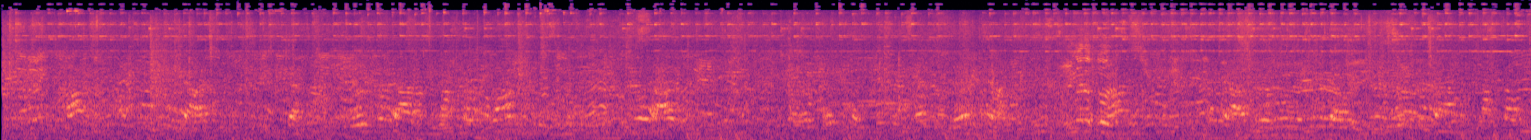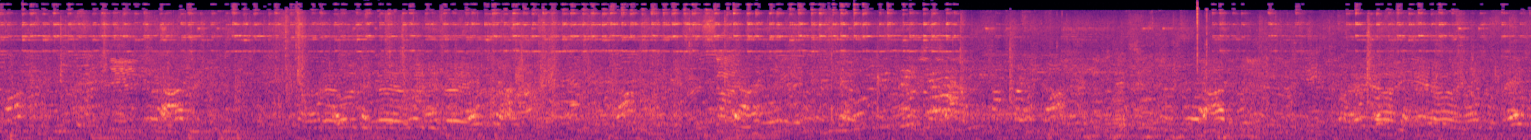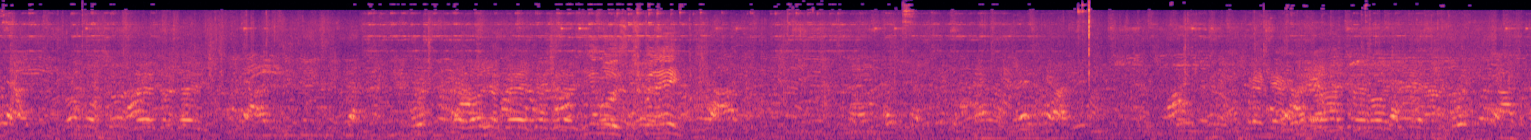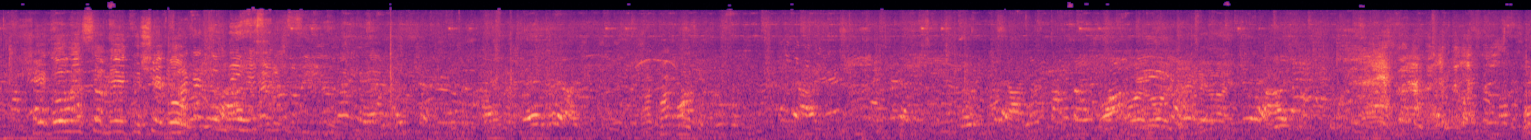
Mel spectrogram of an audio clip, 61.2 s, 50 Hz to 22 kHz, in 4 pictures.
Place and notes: {
  "title": "São José, Recife - Pernambuco, Brazil - Cristhimas Week 2012- Afternoon",
  "date": "2012-12-22 16:06:00",
  "description": "Field Recording using a H4n Mics at Cristhimas Week",
  "latitude": "-8.07",
  "longitude": "-34.88",
  "altitude": "12",
  "timezone": "America/Recife"
}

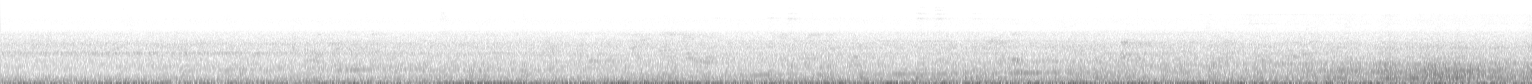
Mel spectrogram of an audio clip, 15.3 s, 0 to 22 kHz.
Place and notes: {
  "title": "Tamsui Line, Taipei City - Tamsui Line (Taipei Metro)",
  "date": "2014-02-06 12:28:00",
  "description": "from Beitou Station to Mingde Station, Binaural recordings, Zoom H4n + Soundman OKM II",
  "latitude": "25.12",
  "longitude": "121.51",
  "timezone": "Asia/Taipei"
}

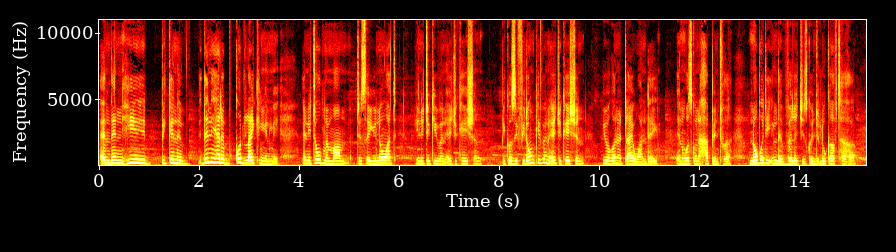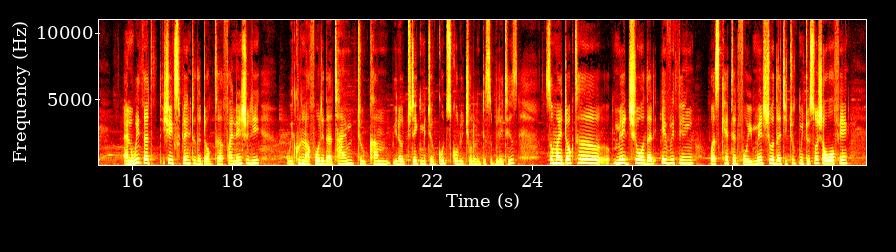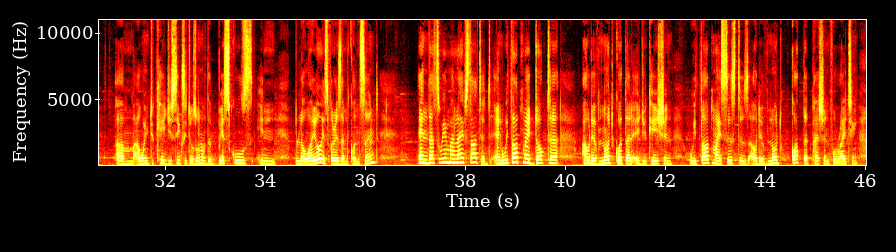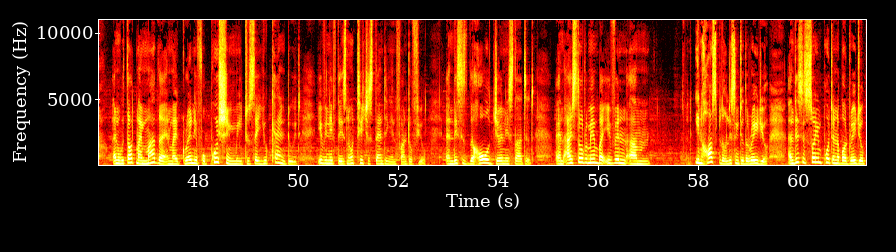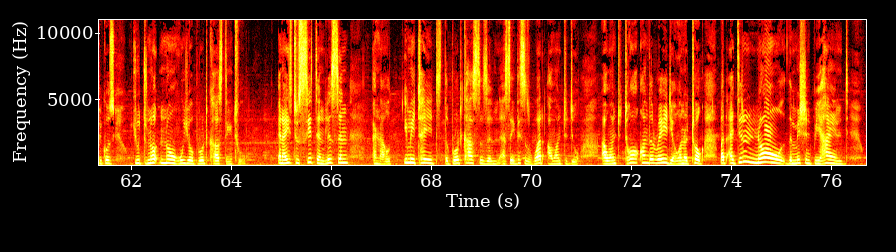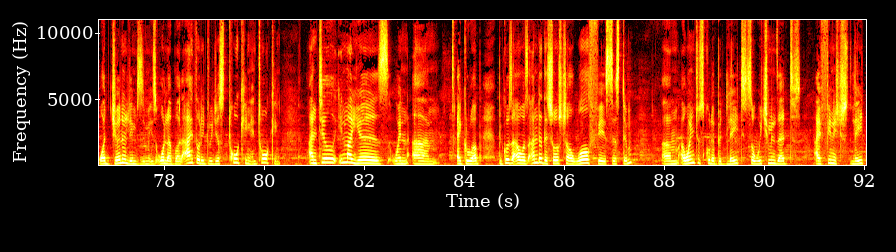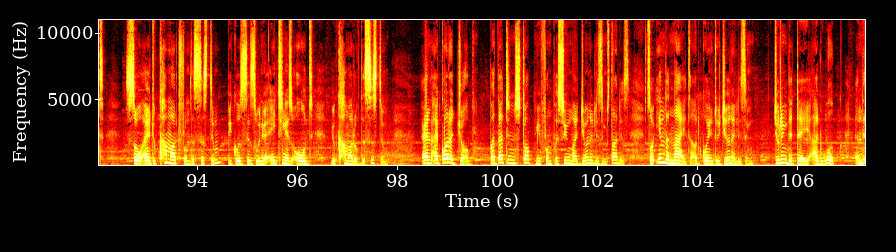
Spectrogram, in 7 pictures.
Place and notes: {
  "title": "Makokoba, Bulawayo, Zimbabwe - Soneni Gwizi talking life…",
  "date": "2012-10-27 12:18:00",
  "description": "And here’s the beginning of the interview with Soneni, the beginning of her story….",
  "latitude": "-20.15",
  "longitude": "28.59",
  "altitude": "1342",
  "timezone": "Africa/Harare"
}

